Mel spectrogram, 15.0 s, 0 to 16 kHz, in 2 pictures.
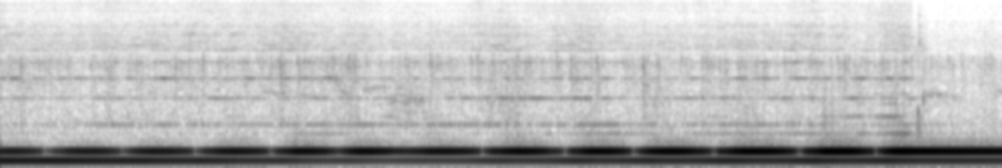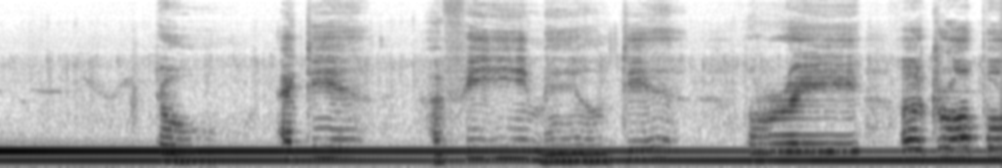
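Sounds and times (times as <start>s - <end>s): low humming drone: 0.0s - 15.0s
person singing: 8.7s - 15.0s.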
